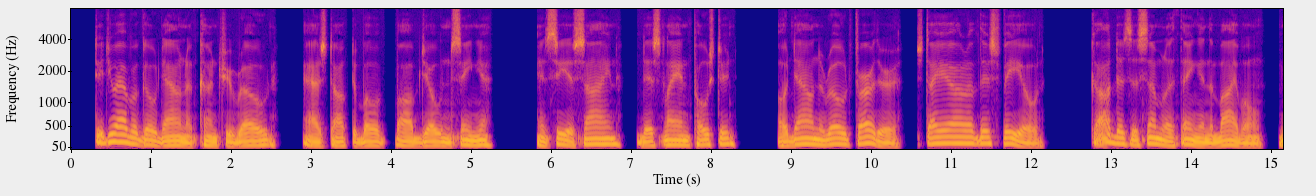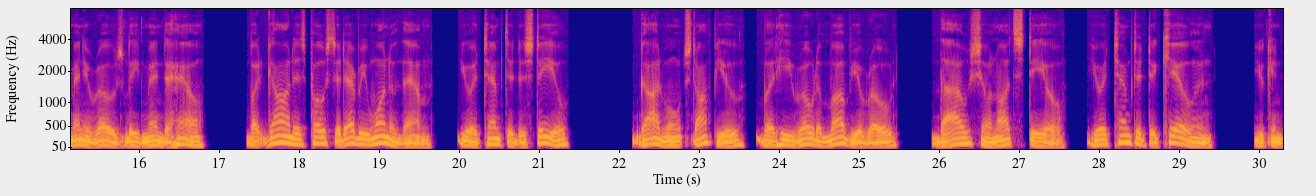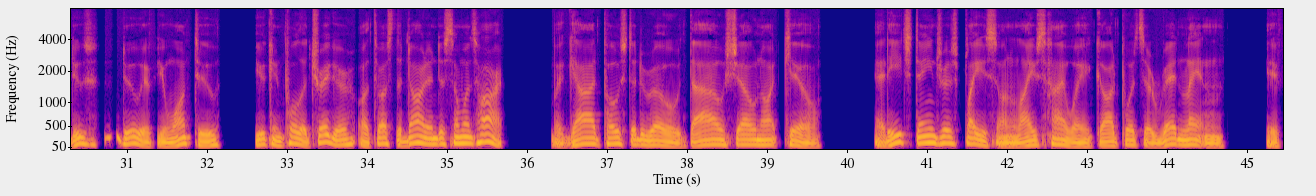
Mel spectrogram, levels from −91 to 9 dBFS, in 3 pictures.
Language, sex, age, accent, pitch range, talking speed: English, male, 50-69, American, 75-115 Hz, 155 wpm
